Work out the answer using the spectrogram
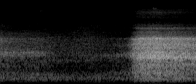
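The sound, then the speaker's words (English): An audience breathes in together on cue. A soft, breathy hiss swells suddenly into a louder, sustained rush of inhaled air that lasts to the end. “Take another breath and in. Okay, one more. Breathe in.”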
